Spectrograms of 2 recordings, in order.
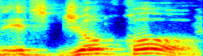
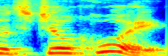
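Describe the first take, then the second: First: "Koy" said as "Koh", with no final y glide; aunt's correct pronunciation. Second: Said in the usual way. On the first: Retold or imitated. Aunt correcting her nephew's nickname, "Koy" pronounced "Koh". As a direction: say "Koy" to rhyme with "go". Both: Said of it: "supposed to be Jo Koh".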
